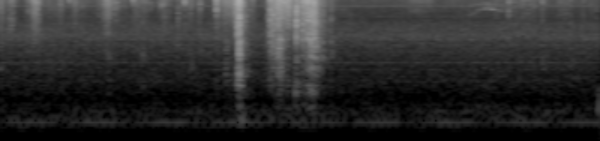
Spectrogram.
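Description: Tarot cards being shuffled by hand: quiet sliding and rustling of the deck with a few sharp card snaps around the middle, over a faint steady low hum.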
